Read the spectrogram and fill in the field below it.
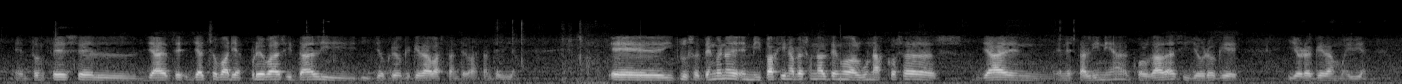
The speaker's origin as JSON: {"language": "Spanish", "country": "Spain", "said": "lógicamente soy un autor español y apuesto siempre por las obras españolas"}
